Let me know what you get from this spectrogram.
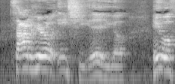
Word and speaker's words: Tomohiro Ishii: Tomohiro Ishii.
